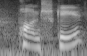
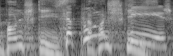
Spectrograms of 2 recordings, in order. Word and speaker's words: pączki: more than one ponki a lot of you guys in Chicago eat them but you say them wrong how do you say it they always say we're going out for the ponchies but that's more than one so what's the singular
